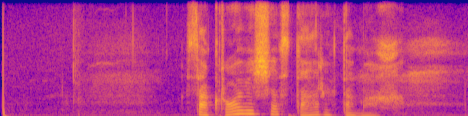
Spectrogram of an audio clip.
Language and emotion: Russian, neutral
